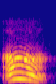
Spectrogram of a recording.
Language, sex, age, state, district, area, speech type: Assamese, female, 30-45, Assam, Tinsukia, urban, conversation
